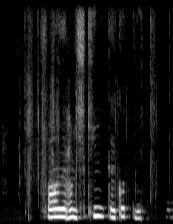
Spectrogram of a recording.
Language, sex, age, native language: Icelandic, male, 8, Icelandic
